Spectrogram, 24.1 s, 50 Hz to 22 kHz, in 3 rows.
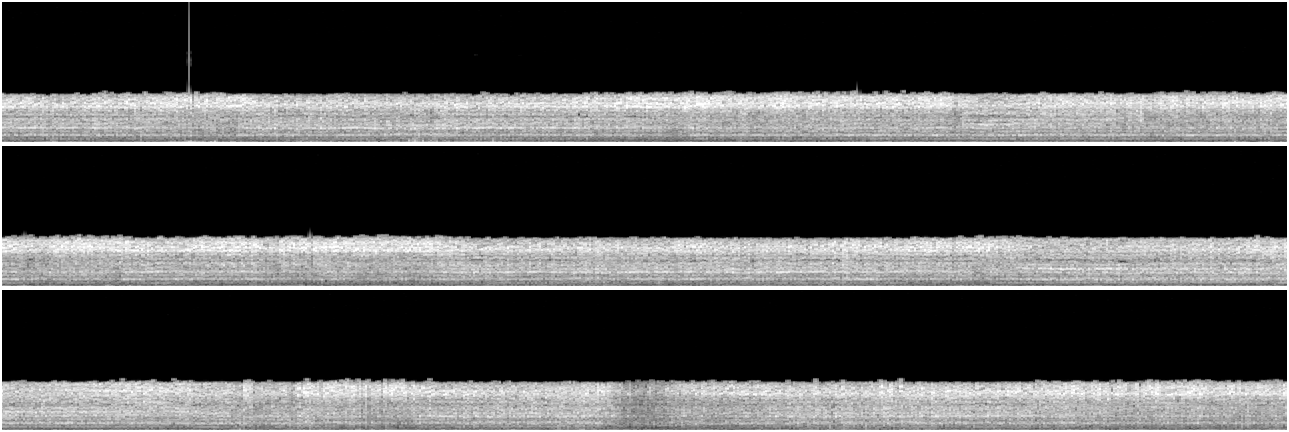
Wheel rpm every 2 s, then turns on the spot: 160, 160, 160, 160, 160, 160, 160, 160, 160, 150, 130, 160.
none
